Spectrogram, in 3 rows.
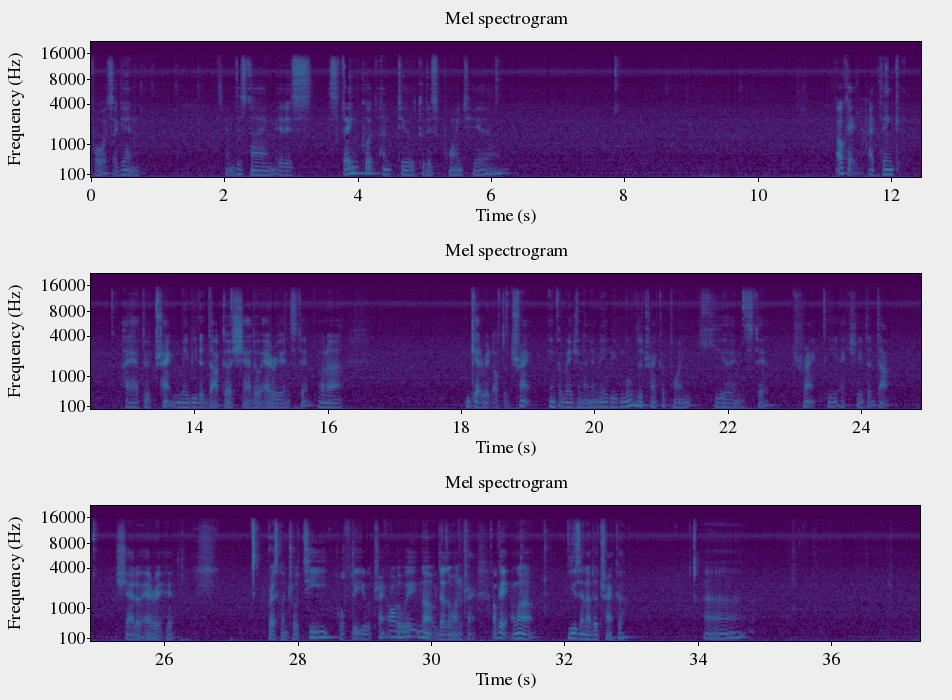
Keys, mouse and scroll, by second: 0.2 alt+Right, 0.6-1.3 typing, 3.0 typing, 3.6 Left, 3.8 alt+Right, 6.0-8.6 drag, 8.9 typing, 9.7 alt+Right, 11.8 Left, 12.7-25.6 drag, 27.5 typing, 28.9 ctrl+t, 30.3 typing, 30.4 ctrl+z, 31.6 x, 32.0 click, 35.3-35.7 scroll down 1, 35.8-36.3 scroll up 1, 36.3-36.7 scroll down 1, 36.7-37.3 scroll up 1.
